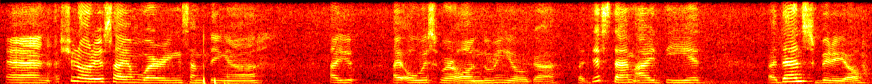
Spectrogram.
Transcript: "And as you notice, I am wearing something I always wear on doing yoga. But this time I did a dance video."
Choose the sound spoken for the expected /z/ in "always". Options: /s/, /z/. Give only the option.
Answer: /s/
